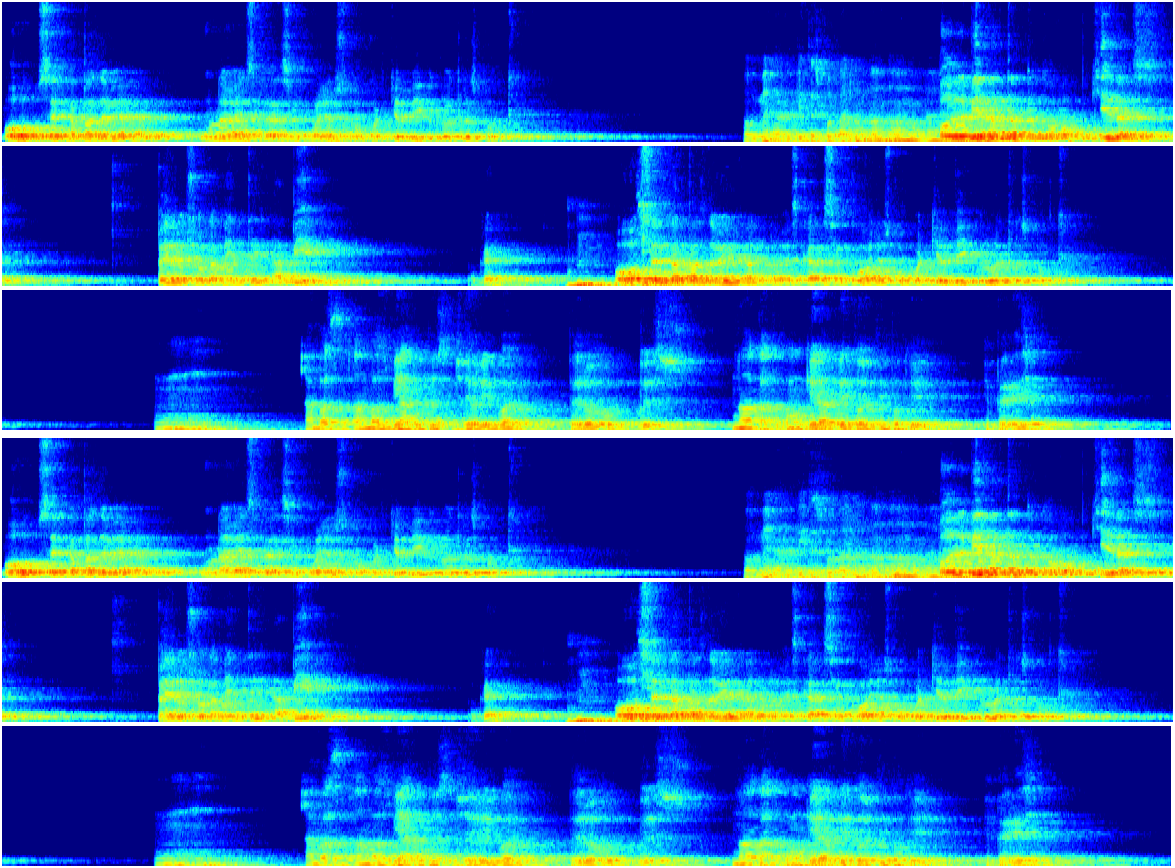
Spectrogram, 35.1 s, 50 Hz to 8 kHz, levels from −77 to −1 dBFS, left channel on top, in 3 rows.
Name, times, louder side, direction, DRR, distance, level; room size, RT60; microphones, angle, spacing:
voice 1, 0.0-1.5 2.0-5.0 9.4-11.5 13.3-14.9 16.5-16.7 17.8-22.4, equal, ahead, -5 dB, 0.9 m, -20 dB
voice 2, 7.4-9.6 17.3-17.7 24.9-25.6 26.5-28.6 29.1-30.2 30.7-32.7 33.2-33.8, left 1 dB, 20° left, -5 dB, 0.5 m, -23 dB
5.2 x 4.3 x 5.6 m, 2.8 s
head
